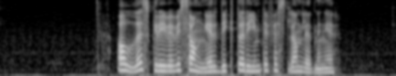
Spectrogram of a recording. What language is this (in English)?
Norwegian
